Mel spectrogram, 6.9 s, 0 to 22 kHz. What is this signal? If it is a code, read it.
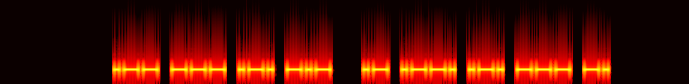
Morse code, heard as a keyed tone, about 25 wpm, 700 Hz. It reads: WORK APRON
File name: practice / 25wpm / Difficult Words - Speed-Racing with Hints - 25wpm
